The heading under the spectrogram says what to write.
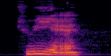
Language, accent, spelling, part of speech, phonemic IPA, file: French, Canada, cuirait, verb, /kɥi.ʁɛ/, LL-Q150 (fra)-cuirait.wav
- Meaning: 1. third-person singular imperfect indicative of cuirer 2. third-person singular conditional of cuire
